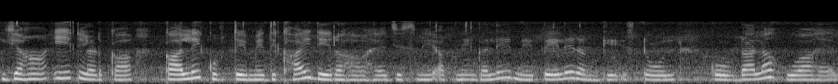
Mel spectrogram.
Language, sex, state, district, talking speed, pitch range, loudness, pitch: Hindi, female, Bihar, Sitamarhi, 155 wpm, 215-245 Hz, -18 LUFS, 225 Hz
